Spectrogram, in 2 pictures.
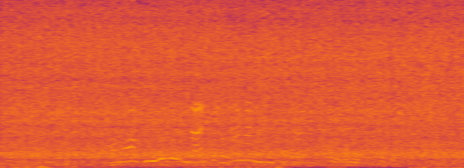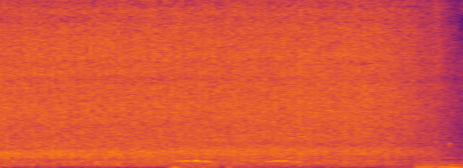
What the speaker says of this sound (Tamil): இந்த அருவி எப்படி இருந்தது அப்படிங்கிறத இனிமேல் நீங்கள் பார்க்க போகிறீங்க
